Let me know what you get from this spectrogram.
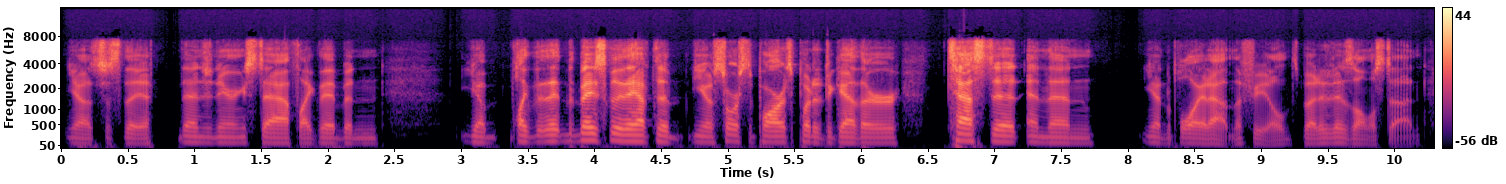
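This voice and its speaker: A man casually running a tabletop roleplaying game as game master, halting and thinking aloud as he goes. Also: fairly low pitch, fairly bright tone, clear, resonant tone, no room sound, highs cut off.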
